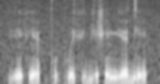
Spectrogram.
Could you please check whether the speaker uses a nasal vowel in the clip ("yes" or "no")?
yes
